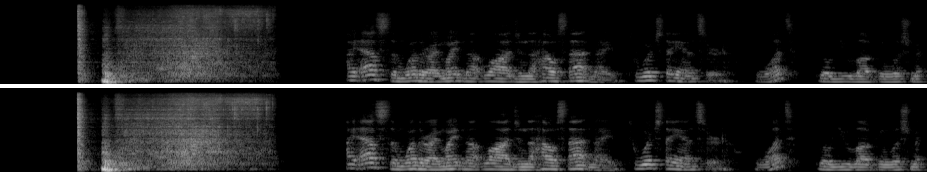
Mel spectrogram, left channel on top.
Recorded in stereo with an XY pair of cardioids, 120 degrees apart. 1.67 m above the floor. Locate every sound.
0.8 s a splash: 65° right, 1.3 m
3.5 s a man speaking: 60° right, 1.1 m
